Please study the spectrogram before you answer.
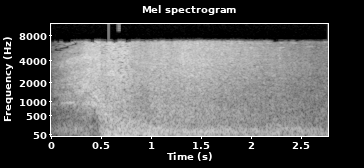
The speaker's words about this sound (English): The middle cannon thunderously erupted, lifting off the tracks even as it sent the hot iron out the gun port.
